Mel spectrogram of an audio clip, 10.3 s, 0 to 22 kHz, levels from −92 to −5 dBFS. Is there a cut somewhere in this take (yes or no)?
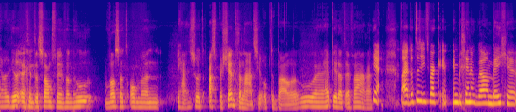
no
